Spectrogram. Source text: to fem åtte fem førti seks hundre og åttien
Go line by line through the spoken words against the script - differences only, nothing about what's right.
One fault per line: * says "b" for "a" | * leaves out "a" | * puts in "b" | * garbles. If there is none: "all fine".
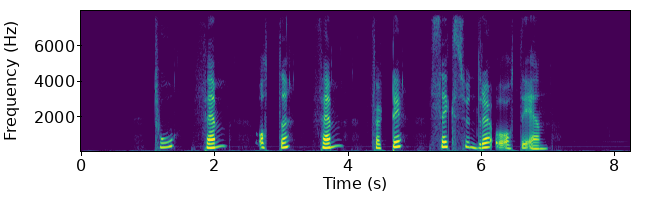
all fine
